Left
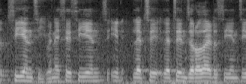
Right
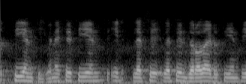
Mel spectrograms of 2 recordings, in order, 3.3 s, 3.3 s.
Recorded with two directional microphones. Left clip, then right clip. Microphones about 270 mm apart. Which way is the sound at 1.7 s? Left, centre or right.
Left.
